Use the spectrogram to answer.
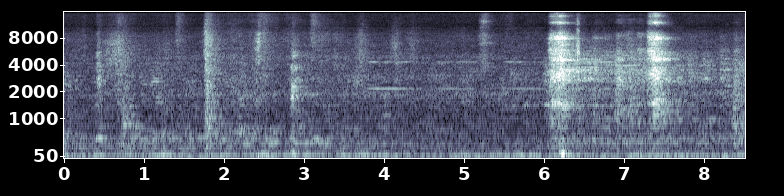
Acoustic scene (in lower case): restaurant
